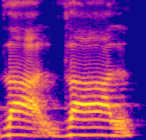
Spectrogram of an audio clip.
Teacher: زبان کی نوک اوپر والے دانتوں کے جو کنارہ ہے، نیچے والا کنارہ ہے، اس کے اندرونی حصے سے لگے گی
